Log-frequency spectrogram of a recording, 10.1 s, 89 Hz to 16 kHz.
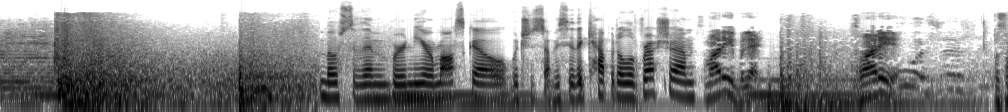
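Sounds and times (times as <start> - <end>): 
explosions during drone attack on city: 0.6 - 3.2
speech: 3.2 - 9.4.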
